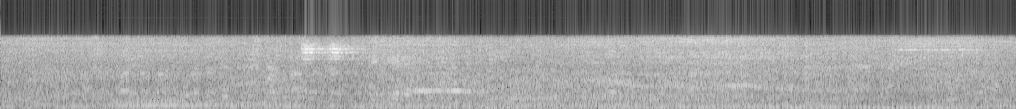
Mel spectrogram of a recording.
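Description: Busy street traffic: motorcycle and auto-rickshaw engines running in a continuous loud din, with short horn toots about three and four seconds in, and voices of people around.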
